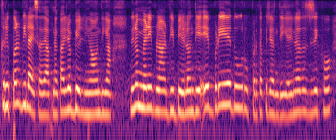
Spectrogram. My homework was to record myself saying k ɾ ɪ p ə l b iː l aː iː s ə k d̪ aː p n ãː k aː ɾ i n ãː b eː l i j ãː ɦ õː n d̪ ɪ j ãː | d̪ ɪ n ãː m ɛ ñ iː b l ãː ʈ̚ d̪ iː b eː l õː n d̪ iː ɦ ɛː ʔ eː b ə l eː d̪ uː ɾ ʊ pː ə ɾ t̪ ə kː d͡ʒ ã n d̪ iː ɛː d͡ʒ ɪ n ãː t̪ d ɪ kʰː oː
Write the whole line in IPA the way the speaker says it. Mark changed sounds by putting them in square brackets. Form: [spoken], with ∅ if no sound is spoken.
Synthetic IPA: k ɾ ɪ p ə l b iː l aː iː s ə k d̪ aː p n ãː k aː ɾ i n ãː b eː l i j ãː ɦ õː n d̪ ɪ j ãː | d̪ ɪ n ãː m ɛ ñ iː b l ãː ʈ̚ d̪ iː b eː l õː n d̪ iː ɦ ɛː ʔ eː b ə [ɽ] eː d̪ uː ɾ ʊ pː ə ɾ t̪ ə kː d͡ʒ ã n d̪ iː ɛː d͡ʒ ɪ n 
